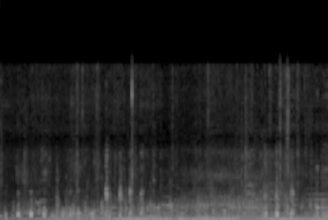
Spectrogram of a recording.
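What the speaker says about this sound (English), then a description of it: "Get some of the hens." Hens cluck in a brood pen, with soft, scattered calls from several birds over a steady low background, fairly close and moderately loud, with no talking.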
